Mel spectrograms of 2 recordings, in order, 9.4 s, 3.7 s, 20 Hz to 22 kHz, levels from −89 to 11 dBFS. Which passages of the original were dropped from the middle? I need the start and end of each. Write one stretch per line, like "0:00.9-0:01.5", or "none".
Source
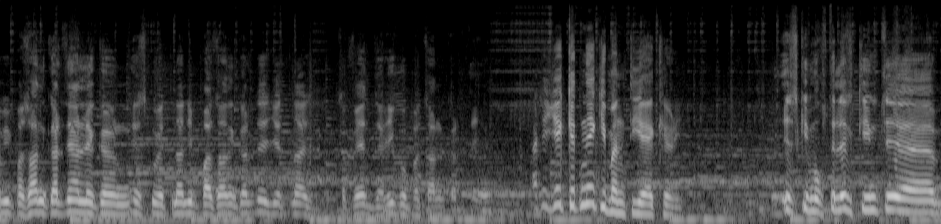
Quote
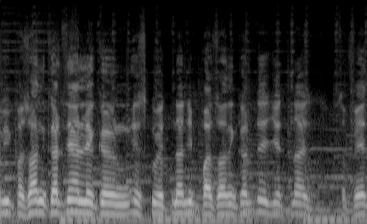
none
